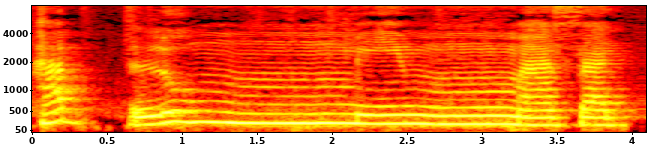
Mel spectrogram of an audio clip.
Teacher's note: Masadin, tapi karena dinnya di ujung ayat harus kita sukunkan, harus kita baca wakofnya disukun. Nah, dal sukun juga harus dimantulkan pelafalannya ya, cara membacanya ya. Jadi bukan masad tapi masad gitu, ada mantulnya.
